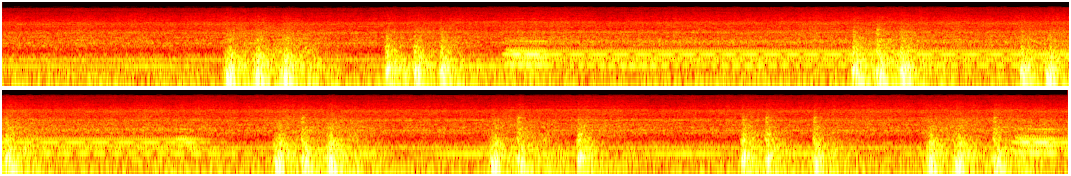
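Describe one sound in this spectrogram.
A diesel locomotive engine drones steadily.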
